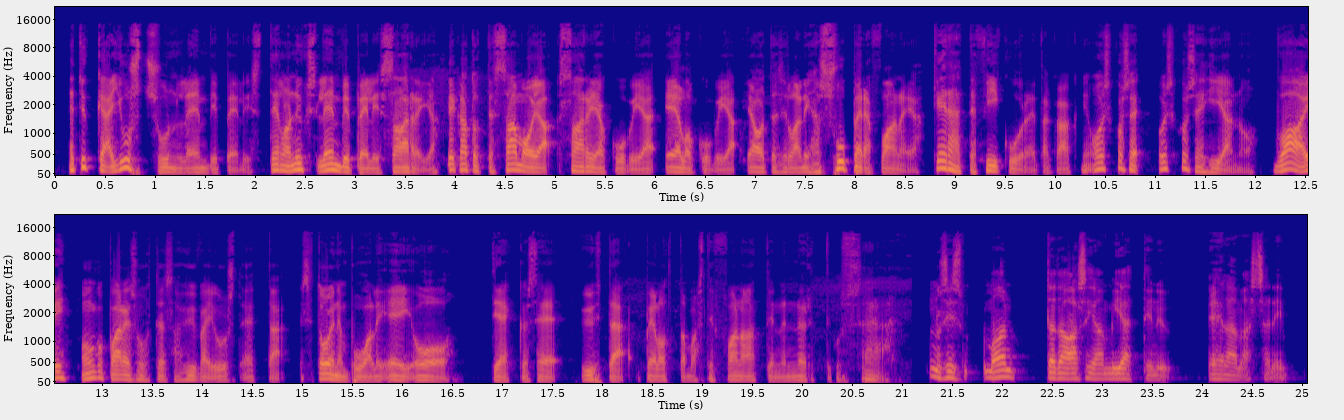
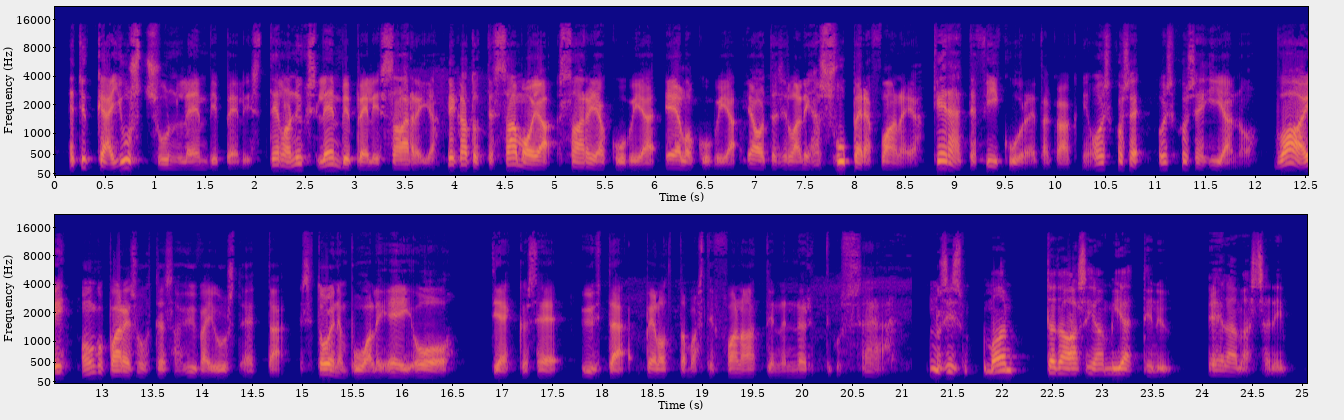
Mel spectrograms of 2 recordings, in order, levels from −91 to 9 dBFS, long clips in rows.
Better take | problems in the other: first | thin; very; fading below 350 Hz

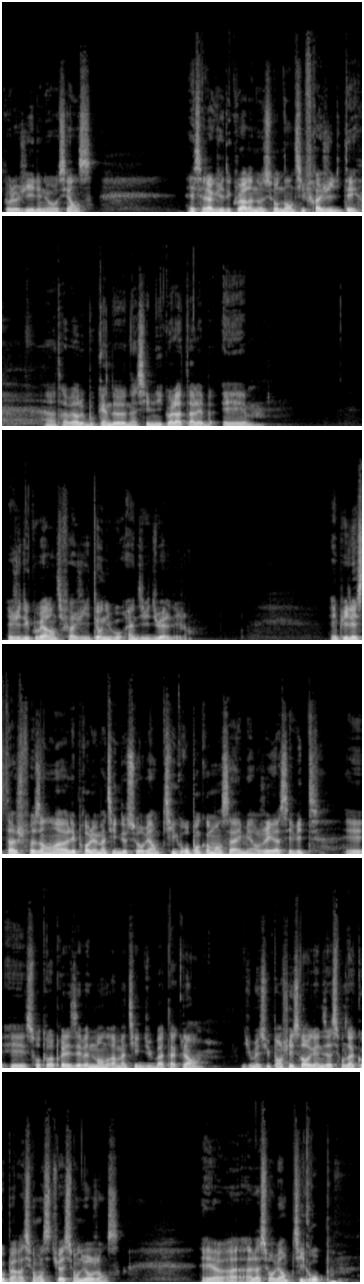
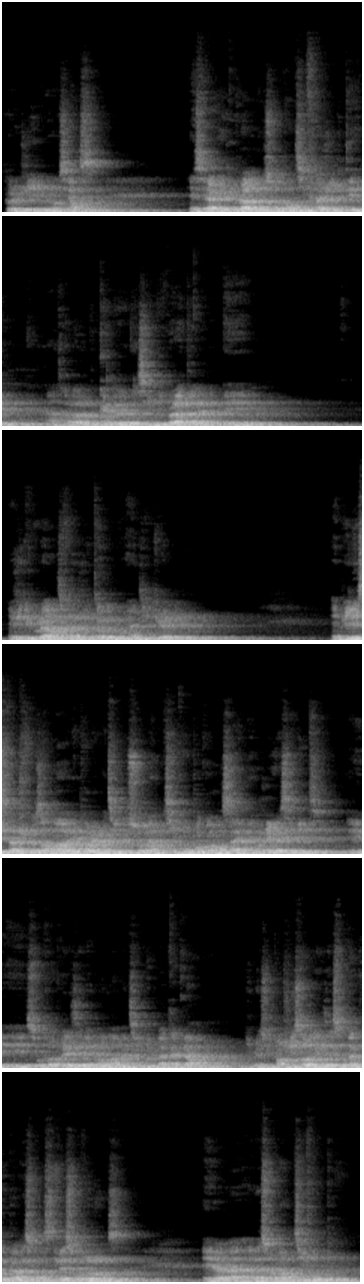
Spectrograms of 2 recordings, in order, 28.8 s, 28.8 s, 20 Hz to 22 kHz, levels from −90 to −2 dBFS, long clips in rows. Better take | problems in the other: first | room echo; strong; dies away in 2.4 s // off-mic speech; far

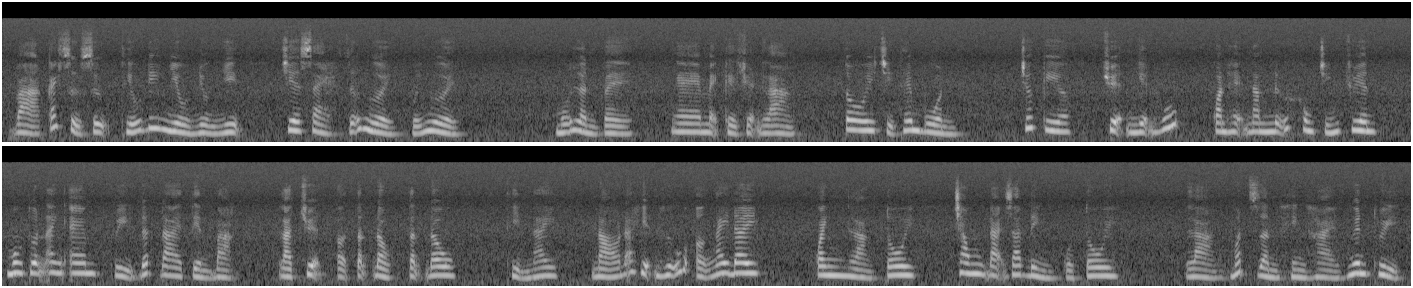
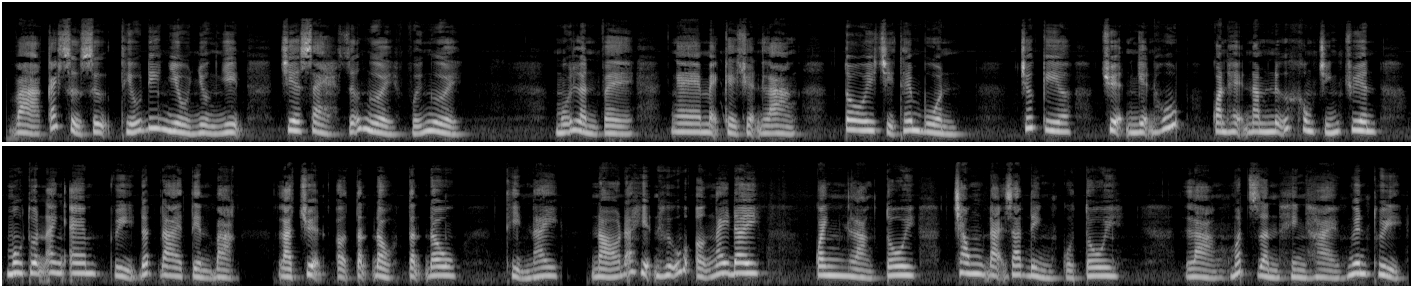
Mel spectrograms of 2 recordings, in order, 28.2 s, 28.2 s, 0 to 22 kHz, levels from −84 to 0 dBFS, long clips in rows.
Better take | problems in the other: second | hiss; loud; throughout; 8 dB below the speech

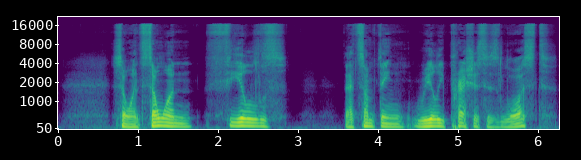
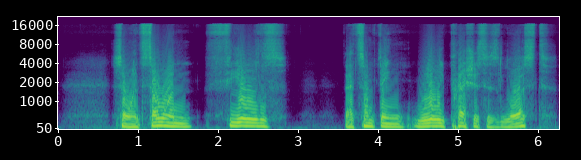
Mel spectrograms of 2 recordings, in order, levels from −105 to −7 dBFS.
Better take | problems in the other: first | distortion; heavy; 12% of the sound clipped

